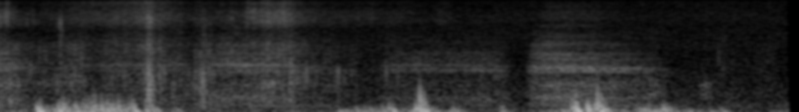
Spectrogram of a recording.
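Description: Footsteps on a dirt hiking trail, a few irregular low thuds, with the swish of tall grass brushing past.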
